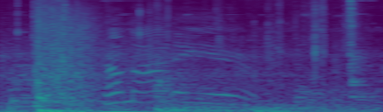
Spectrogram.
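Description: Several gunshots in the game Fallout New Vegas, roughly three or four sharp bursts spaced about half a second apart over a murmur of voice and game sound, moderately loud and close.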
